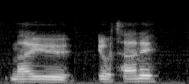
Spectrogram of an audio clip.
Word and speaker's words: Mayu Iwatani: Mayu Iwatani. Is that how you pronounce it? – Yeah, spot on.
